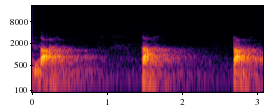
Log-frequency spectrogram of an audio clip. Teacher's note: ता जी दांत को स्पर्श कर रही है तो ये दंत से उच्चारित होता है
